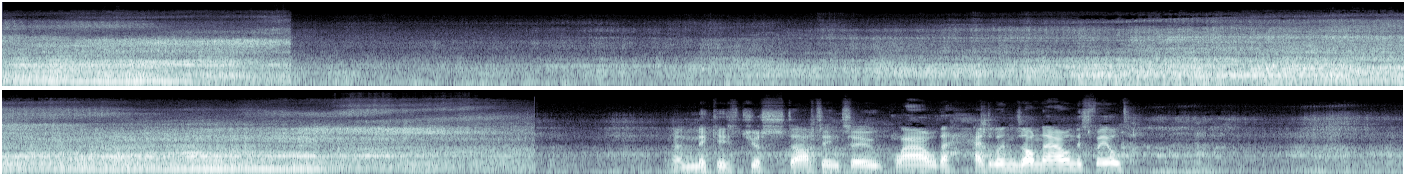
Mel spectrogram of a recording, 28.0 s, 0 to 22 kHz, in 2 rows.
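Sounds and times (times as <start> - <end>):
tractor diesel engine running: 0.0 - 2.9.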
